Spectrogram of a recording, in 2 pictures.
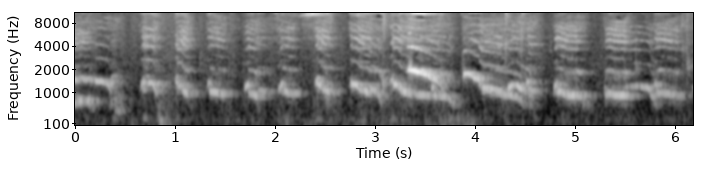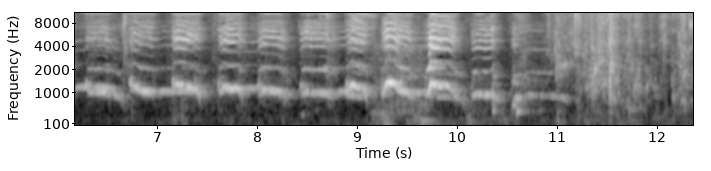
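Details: Five-week-old Siberian Husky puppies from a litter of nine, at their first bath in 2017, whimper and whine without pause. The cries are high, wavering and falling, packed closely and overlapping through the whole stretch, with a short splash near the end.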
